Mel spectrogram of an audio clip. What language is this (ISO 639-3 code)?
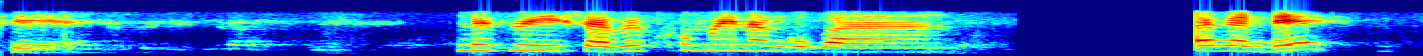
brx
